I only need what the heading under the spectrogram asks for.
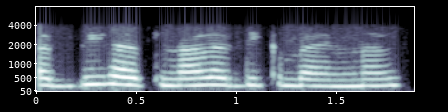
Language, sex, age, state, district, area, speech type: Punjabi, female, 18-30, Punjab, Patiala, rural, conversation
